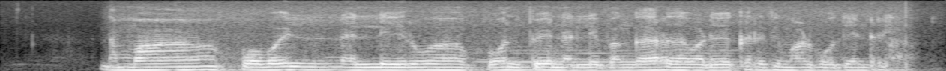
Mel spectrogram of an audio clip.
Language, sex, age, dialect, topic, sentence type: Kannada, male, 18-24, Central, banking, question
